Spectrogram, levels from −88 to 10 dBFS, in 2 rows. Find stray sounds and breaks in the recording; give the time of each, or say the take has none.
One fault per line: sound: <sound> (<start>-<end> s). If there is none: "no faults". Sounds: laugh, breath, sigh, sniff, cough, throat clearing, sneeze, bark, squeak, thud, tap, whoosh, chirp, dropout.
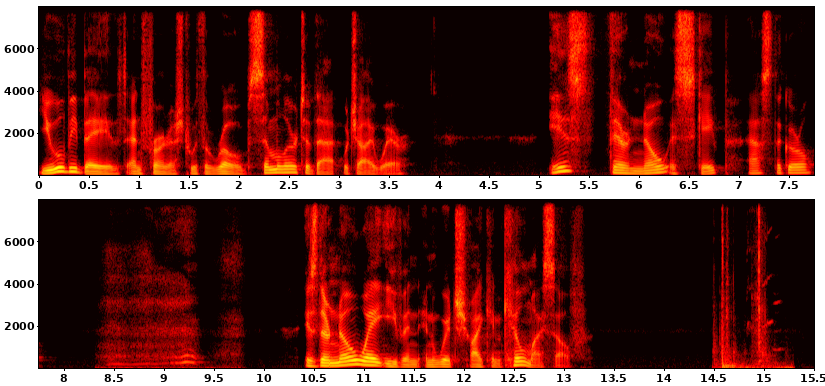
sound: breath (8.3-9.9 s)
sound: squeak (14.5-15.3 s)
